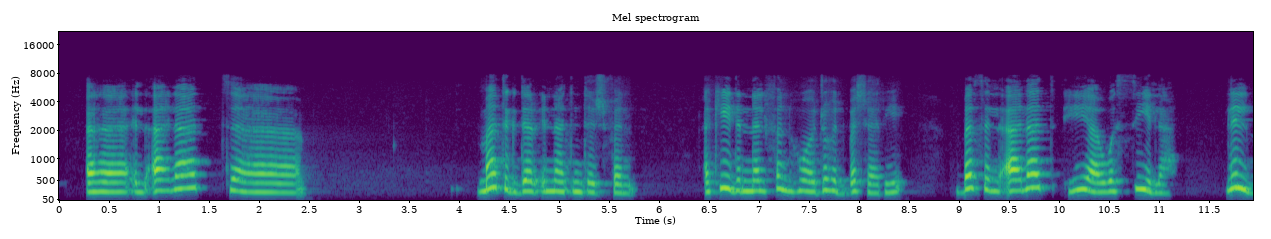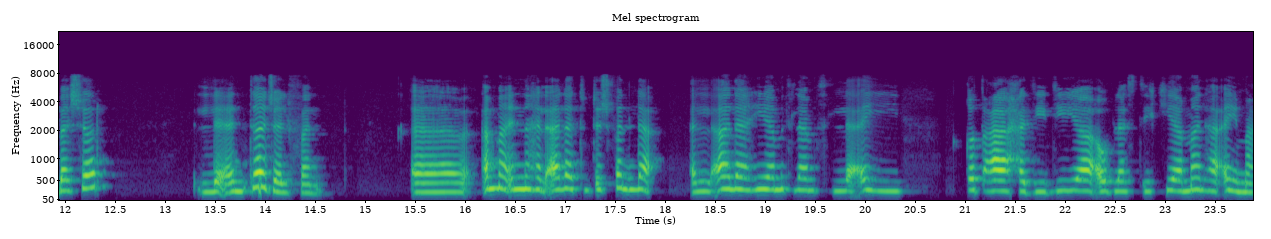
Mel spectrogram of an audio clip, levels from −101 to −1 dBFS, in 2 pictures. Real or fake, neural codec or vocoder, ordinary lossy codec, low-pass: real; none; none; none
